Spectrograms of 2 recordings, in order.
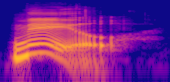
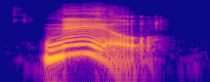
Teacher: m is a bilabial sound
